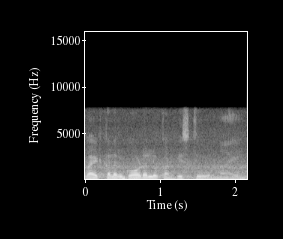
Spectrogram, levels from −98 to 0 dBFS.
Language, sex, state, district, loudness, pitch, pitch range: Telugu, male, Telangana, Mahabubabad, -15 LUFS, 125 Hz, 120-125 Hz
